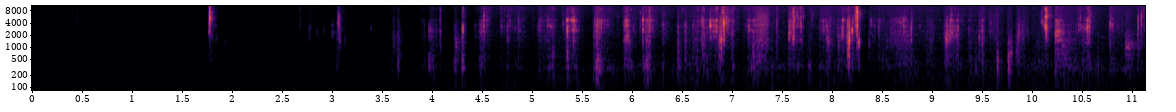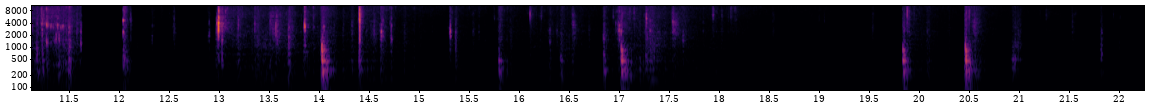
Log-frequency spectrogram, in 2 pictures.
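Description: Close-miked chewing and crunching of a mouthful of rice with crispy fried anchovies and peanuts. The chewing is dense for about eight seconds, then gives way to sparser crunches and a couple of sharp clicks near the end.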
